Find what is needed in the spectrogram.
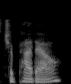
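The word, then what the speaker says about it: chapadão: It is the kind of country known to the Brazilians as Chapadau, pronounced almost as if it were a French word and spelled chapedon.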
